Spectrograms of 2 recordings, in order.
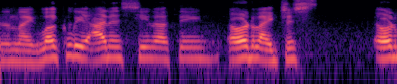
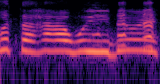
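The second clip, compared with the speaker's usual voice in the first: put-on crying speech, higher; 8 semitones higher than usual. Retelling his mother's reaction when he came home bloody: imitating mom crying. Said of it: "she started, like, crying".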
